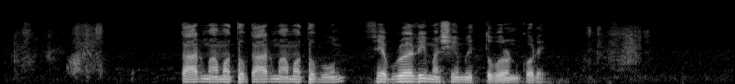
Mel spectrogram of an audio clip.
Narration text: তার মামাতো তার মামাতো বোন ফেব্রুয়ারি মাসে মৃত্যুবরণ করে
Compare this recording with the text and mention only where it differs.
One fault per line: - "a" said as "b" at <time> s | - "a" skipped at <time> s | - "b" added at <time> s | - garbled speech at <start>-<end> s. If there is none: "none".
none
